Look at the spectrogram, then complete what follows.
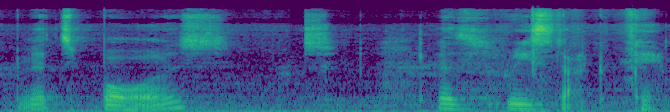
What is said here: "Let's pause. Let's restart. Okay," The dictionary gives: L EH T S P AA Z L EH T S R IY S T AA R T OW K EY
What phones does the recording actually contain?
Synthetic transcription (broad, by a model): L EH T S B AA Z L EH T S R IY S T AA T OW K EY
